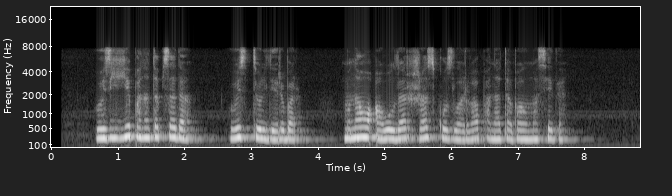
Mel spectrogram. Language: Kazakh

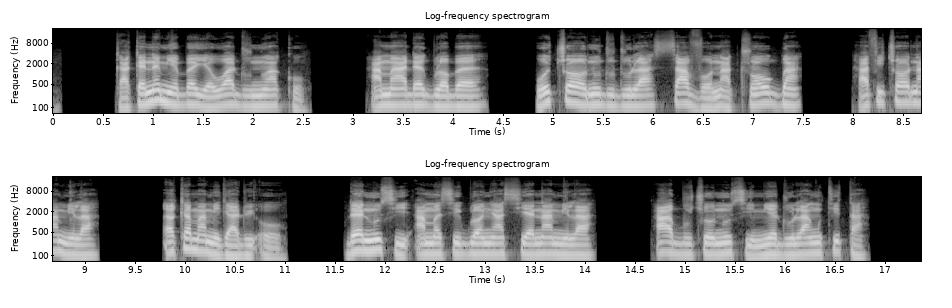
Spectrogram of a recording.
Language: Ewe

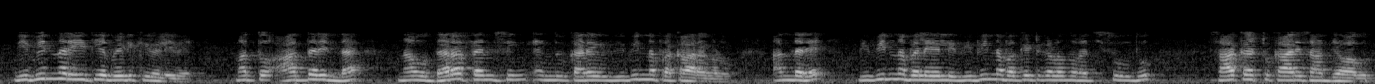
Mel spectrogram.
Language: Kannada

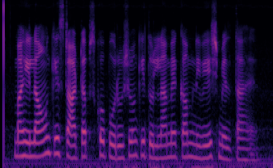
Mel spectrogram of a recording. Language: Hindi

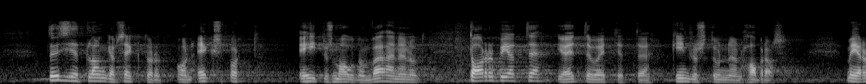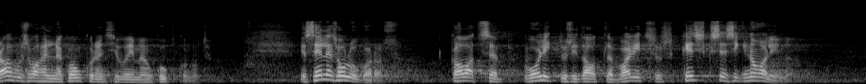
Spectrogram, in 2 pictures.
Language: Estonian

